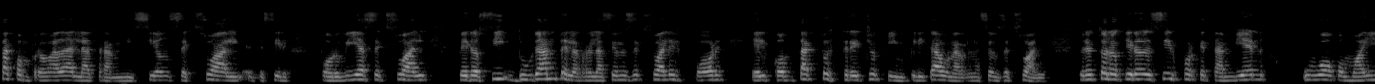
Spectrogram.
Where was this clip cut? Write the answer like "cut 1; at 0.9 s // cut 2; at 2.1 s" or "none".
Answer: none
